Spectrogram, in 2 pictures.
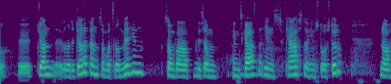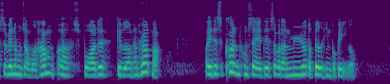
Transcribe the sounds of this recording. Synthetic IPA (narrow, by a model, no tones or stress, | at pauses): ønʋæheðˠɐde̝djonæfænsɒ̽mʋɑ̈t͡sʰɛ̰ːð̞̩ˠmeɦe̝nə | sɒ̽mʋɑ̈lisɒ̽m | henəskʰæɐsd̥əhe̝nəskʰæɐsd̥əɒ̽he̝nəsːd̥o̝ːɐsd̥øɾə | nɒ̽sɒ̽ʋen̰dɐhunsɑmoðˠɦɑ̈mɒ̽sb̥oɐd̥əɡ̥eʋið̩ˠɒ̽mɦænɦøɐd̥mɑ̈ɪ | ʔɒ̽ide̝sekʰɔ̽n̰d̥hunsɛːd̥e̝sɒ̽ʋɑ̈ɾɑ̈e̝nmyːɐd̥ɑ̈b̥e̝ð̞̰ˠɦe̝nəpʰɒ̽b̥e̝̰ːnð̞̩ˠ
